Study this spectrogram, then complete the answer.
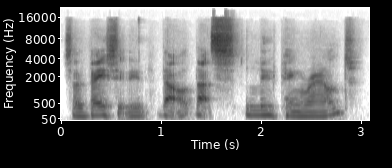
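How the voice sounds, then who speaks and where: Male host, mid-pitched, slow and gravelly, talks through an unscripted tutorial as he works. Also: steady tone. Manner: slow, thinking aloud as he works, with frequent ums. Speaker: live stream host demonstrating sound design.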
